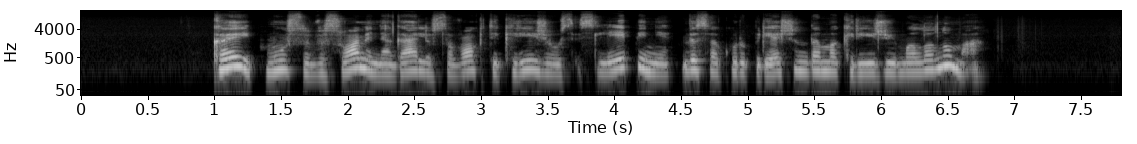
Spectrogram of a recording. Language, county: Lithuanian, Kaunas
